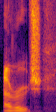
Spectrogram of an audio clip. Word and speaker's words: El Arouch: I really want to pronounce that differently. Like, I almost said Crouch there, but it's Arouch.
